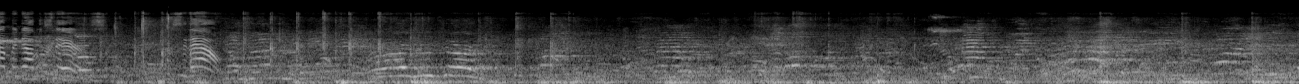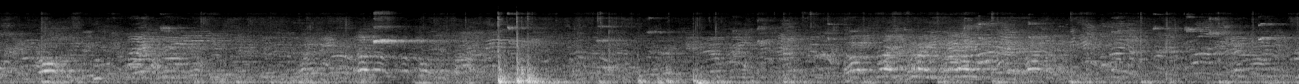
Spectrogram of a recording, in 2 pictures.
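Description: A crowd of children and adults chatters and calls out in a large echoing gym.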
